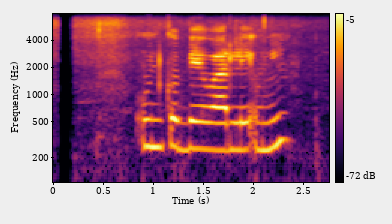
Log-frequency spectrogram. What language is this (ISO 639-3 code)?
nep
